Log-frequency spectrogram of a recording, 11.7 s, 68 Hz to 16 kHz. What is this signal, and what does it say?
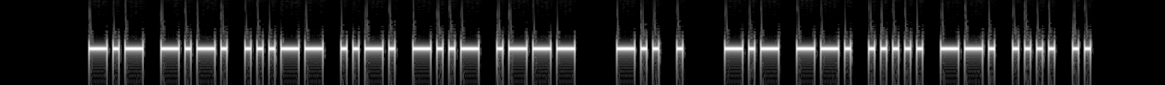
Morse code, heard as a keyed tone, about 20 wpm, 690 Hz. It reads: KC3FXJ DE KG5GHI
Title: USA Callsign DE Callsign 20wpm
